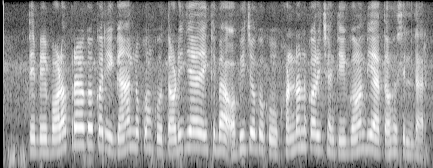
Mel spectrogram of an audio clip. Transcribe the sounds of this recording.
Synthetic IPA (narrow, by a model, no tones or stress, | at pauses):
t̪ebebɔɭɔpɾɔjoɡɔkɔɾiɡãlokɔŋkut̪ɔɽid͡ʒead͡ʒajt̪ʰibaʔɔ̰bʱid͡ʒoɡɔkukʰɔɳɖɔnɔkɔɾit͡ʃʰɔnt̪iɡɔnd̪iat̪ɔɦɔsild̪a̰ɾ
